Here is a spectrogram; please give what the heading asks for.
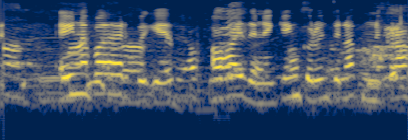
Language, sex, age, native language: Icelandic, female, 13, Icelandic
